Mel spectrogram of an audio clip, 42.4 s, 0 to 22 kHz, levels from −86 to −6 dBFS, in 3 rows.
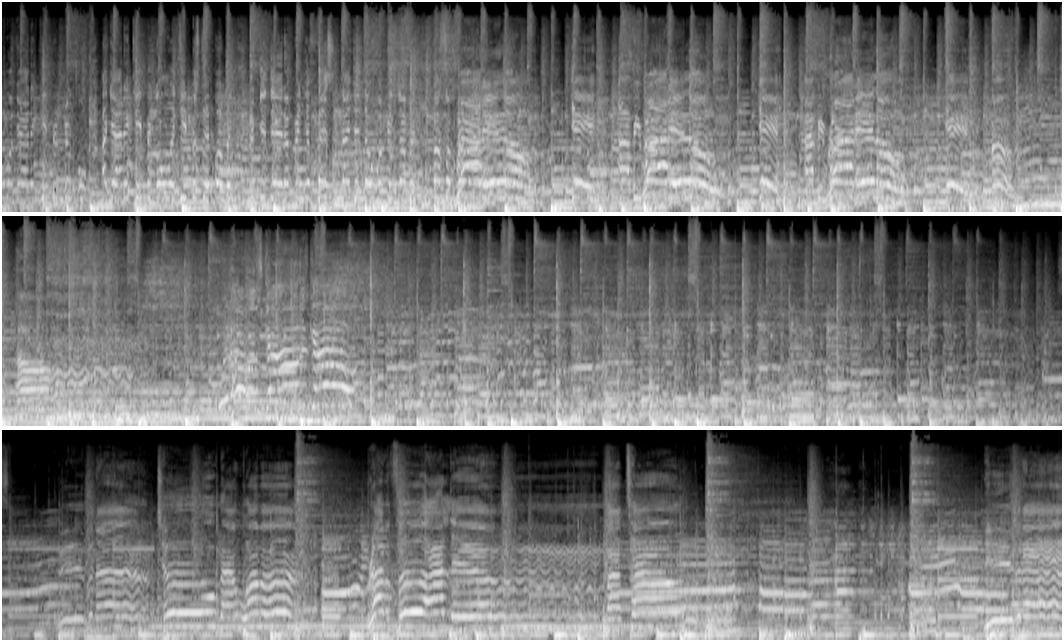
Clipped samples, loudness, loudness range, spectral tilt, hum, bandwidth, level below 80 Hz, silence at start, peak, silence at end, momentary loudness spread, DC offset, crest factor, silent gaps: under 0.1%; -17 LUFS; 6 LU; -6 dB/octave; none; over 20 kHz; -22 dBFS; 0 s; 0 dBFS; 0 s; 8 LU; under 0.1%; 16 dB; none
